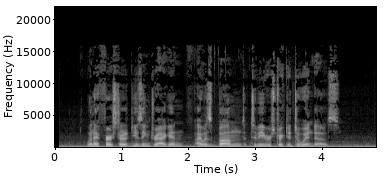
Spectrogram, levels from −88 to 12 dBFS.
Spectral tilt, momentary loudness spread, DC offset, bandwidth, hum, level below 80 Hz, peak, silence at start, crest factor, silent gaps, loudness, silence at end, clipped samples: -4.5 dB/octave; 10 LU; under 0.1%; 15.5 kHz; none; -24 dBFS; -2 dBFS; 0.05 s; 18 dB; none; -21 LUFS; 0 s; under 0.1%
